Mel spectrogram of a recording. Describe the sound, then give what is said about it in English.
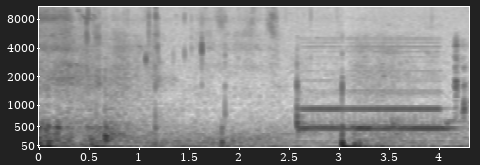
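Telephone dialing and ringing sounds over a phone line: a few faint clicks and noisy rustles, then one steady, fairly loud ringing tone holding for over a second before cutting off. “And we're ringing.”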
